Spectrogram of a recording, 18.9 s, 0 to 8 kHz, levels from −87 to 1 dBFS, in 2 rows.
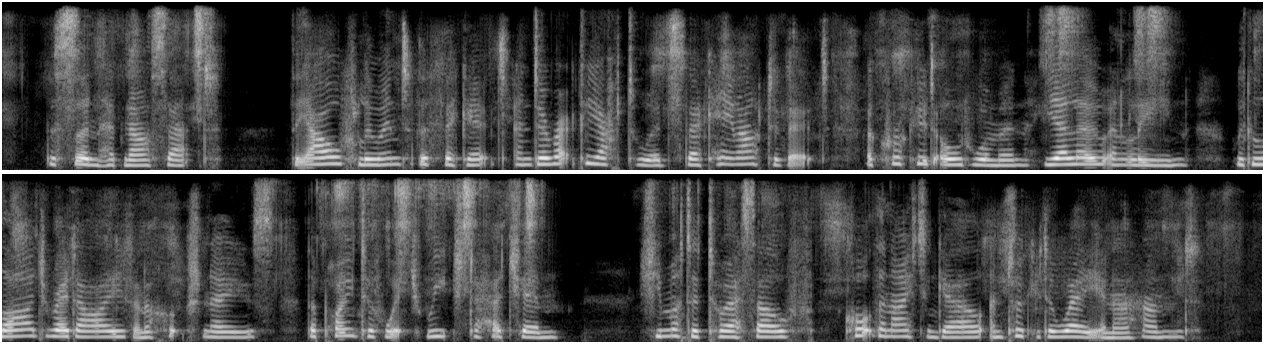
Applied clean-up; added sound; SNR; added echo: neural mask model Resemble Enhance denoiser.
